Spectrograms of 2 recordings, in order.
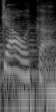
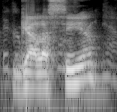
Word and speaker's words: Gallica: It's Gallica. Oh, it's Gallica. Okay, so I was right. I see I pronounced it 4 times and then claimed I was right.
